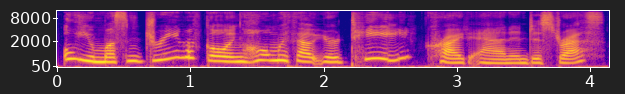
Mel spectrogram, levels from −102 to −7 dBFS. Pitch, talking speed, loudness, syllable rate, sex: 280 Hz, 205 wpm, -18 LUFS, 5.0 syllables/s, female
